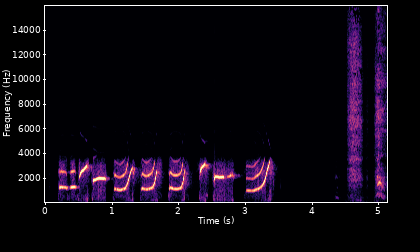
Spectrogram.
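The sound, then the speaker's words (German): A person whistles a short, loud melody of about eight quick notes, several sliding upward, a particular tune used to call others to lunch. A breathy inhale follows at the end. “ich habe da eine bestimmte Melodie und immer, wenn ich die Melodie pfeife, dann wisst ihr, ja, es gibt zu Mittag.”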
